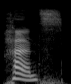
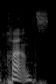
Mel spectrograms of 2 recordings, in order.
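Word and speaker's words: Reims: get to saying it it's almost like rents but like hunts okay that's how I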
